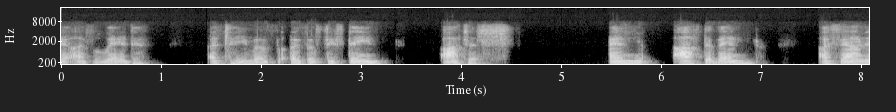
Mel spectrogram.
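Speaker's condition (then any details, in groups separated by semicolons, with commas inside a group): Cerebral palsy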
